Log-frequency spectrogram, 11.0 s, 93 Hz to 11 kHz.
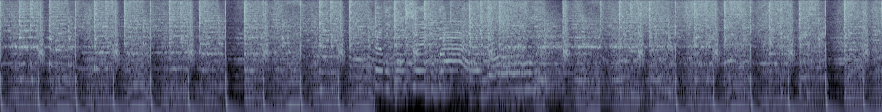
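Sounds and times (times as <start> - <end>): deep bass drum beat: 0.0 - 4.7, 7.4 - 11.0.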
